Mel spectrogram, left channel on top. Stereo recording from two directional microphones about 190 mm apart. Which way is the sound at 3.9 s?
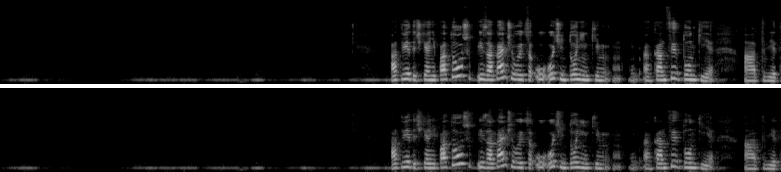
50° left (ahead or behind).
